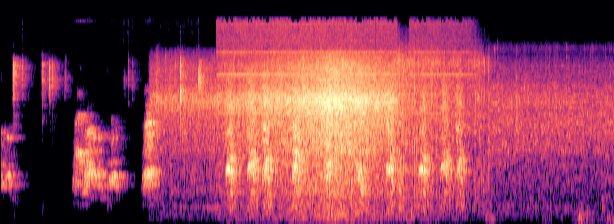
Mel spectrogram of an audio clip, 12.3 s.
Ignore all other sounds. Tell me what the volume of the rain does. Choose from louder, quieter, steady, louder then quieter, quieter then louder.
louder then quieter.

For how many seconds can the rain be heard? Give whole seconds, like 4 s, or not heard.
9 s.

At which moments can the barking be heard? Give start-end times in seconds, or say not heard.
0.0-9.4.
